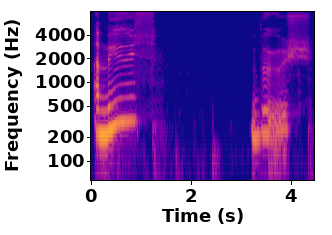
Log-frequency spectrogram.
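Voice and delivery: very slow, drawn-out AMUSE-BOUCHE; sounded out. Real, not acted. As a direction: stretch Amuse-bouche right out with a long gap between the words. Sounding out the French term.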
